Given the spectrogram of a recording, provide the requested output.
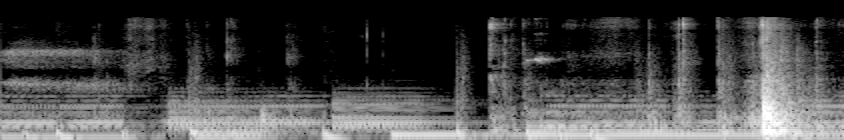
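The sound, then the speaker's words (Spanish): A person closes a door with a single solid thump near the end, sharp, over a steady tonal background with a low hum. “Cerré la puerta.”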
